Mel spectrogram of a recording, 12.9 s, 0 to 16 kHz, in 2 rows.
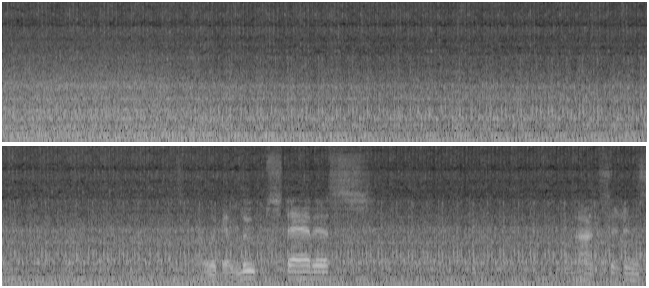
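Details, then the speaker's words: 2011 Chevy Cruze 1.8L at idle, hunting up and down in an uneven lope; fuel trims maxed (long 33%, short 36%), multiple codes, with coolant from a melted thermostat heater found in the wiring harness. "here i got it fired up and it's loping pretty good here right at an idle"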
